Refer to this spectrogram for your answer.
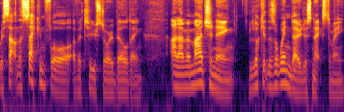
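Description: With a northern English accent, a man with a fairly low pitch talks at a very fast pace and with lively intonation, on a very clean recording with a silent background. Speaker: nature podcast host. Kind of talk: casual comedic chat. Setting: studio.

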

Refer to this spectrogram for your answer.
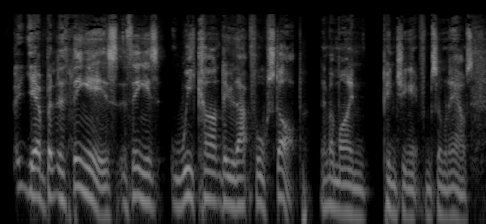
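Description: With a British accent, this voice moves at a moderate pace with hardly any pauses and very wide pitch swings. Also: man, medium pitch for a man. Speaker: podcast co-host. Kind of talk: casual chat.

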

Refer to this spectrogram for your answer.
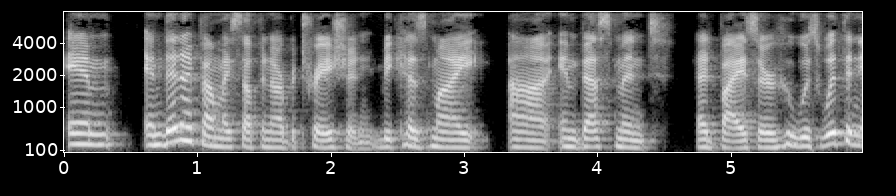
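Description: In a plain, everyday voice with an American accent, a woman speaks fairly slowly at a fairly low pitch with ordinary pitch variation over a quiet background. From Wyoming and Colorado. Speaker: mindset coach. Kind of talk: interview.

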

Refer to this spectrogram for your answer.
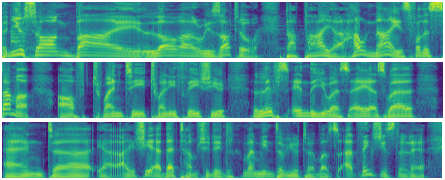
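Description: A man with a medium-pitched voice speaks at a moderate pace with lively intonation. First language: not English, learned it from 1979 on. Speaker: radio host. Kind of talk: radio show presenting.

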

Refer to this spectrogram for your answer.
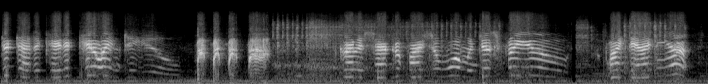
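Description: The pitch is extremely high. It is a put-on character voice. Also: fairly slow pace. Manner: menacing, taunting.

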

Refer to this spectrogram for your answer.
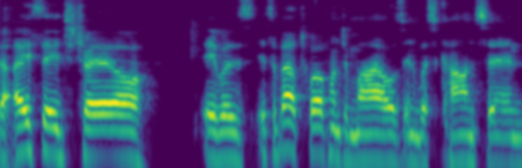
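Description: A normal speaking voice with fairly even intonation, at a fairly slow pace. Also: man. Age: 20s. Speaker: long-distance hiker. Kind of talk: casual chat.

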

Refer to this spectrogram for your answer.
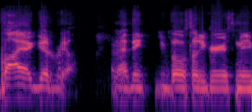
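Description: In an Upper Midwest accent, a man with a fairly low pitch talks at a fairly quick pace. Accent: Upper Midwest American. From Minnesota. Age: 20s. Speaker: fishing guide. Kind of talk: casual interview.

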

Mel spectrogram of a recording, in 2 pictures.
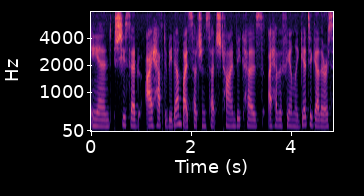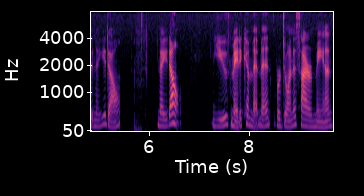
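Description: In a very clean recording with a silent background, a woman with a plain, everyday voice speaks fairly quickly at a fairly low pitch with fairly even intonation. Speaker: podcast co-host, health coach. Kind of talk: casual interview.

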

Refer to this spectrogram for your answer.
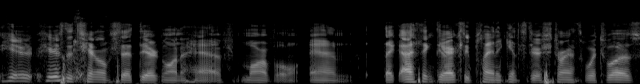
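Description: A man speaks with a fairly low pitch and a bright, sharp tone. The sound is dry and close, with no echo. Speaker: podcast panelist. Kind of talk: casual chat.

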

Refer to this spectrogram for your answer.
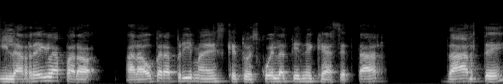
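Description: This man speaks with a Mexican accent, a fairly high pitch and fairly even intonation. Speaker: film director. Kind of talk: casual chat.

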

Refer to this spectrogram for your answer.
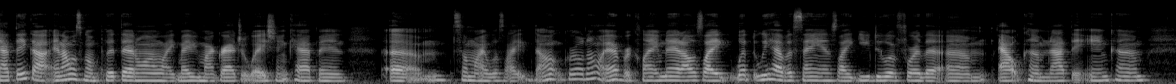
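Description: Speaking at a moderate pace, a woman with a medium pitch has a plain, everyday voice and fairly even intonation. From West Virginia, Fayette County. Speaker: school social worker. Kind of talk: casual interview.

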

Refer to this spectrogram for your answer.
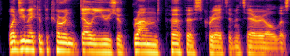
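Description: At a moderate pace, a man uses a normal speaking voice with ordinary pitch variation. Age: 20s. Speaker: podcast host. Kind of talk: casual interview chat. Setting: studio.

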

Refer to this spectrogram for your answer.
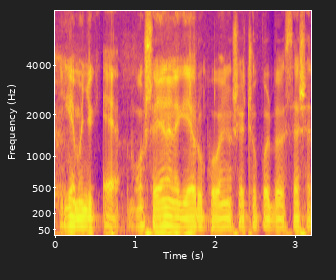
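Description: A man's very deep, low voice at a fairly quick pace, amid noticeable background noise. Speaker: podcast host. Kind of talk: casual sports chat. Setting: studio.

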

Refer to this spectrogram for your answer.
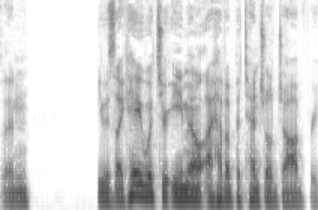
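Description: With a Canadian accent, a man speaks in a plain, everyday voice at a fairly low pitch with ordinary pitch variation, recorded very cleanly, dry and close with no echo against a silent background. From Windsor, Ontario, Canada. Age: 30s. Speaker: graphic designer and business owner. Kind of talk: casual interview. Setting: studio.

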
